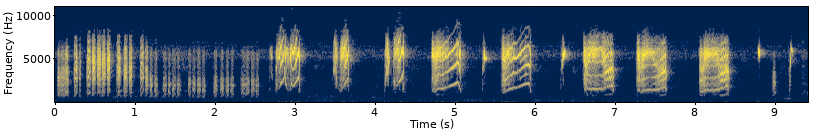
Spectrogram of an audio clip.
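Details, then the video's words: Wild long-tailed shrike giving a varied song: a buzzy rattling series at first, then loud harsh notes with rising and sliding harmonic whistles, spaced about half a second apart, faint steady high tone behind. "Kicau cendet liar"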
